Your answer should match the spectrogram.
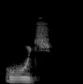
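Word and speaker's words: Łódź: По-польски этот город произносится Удж.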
